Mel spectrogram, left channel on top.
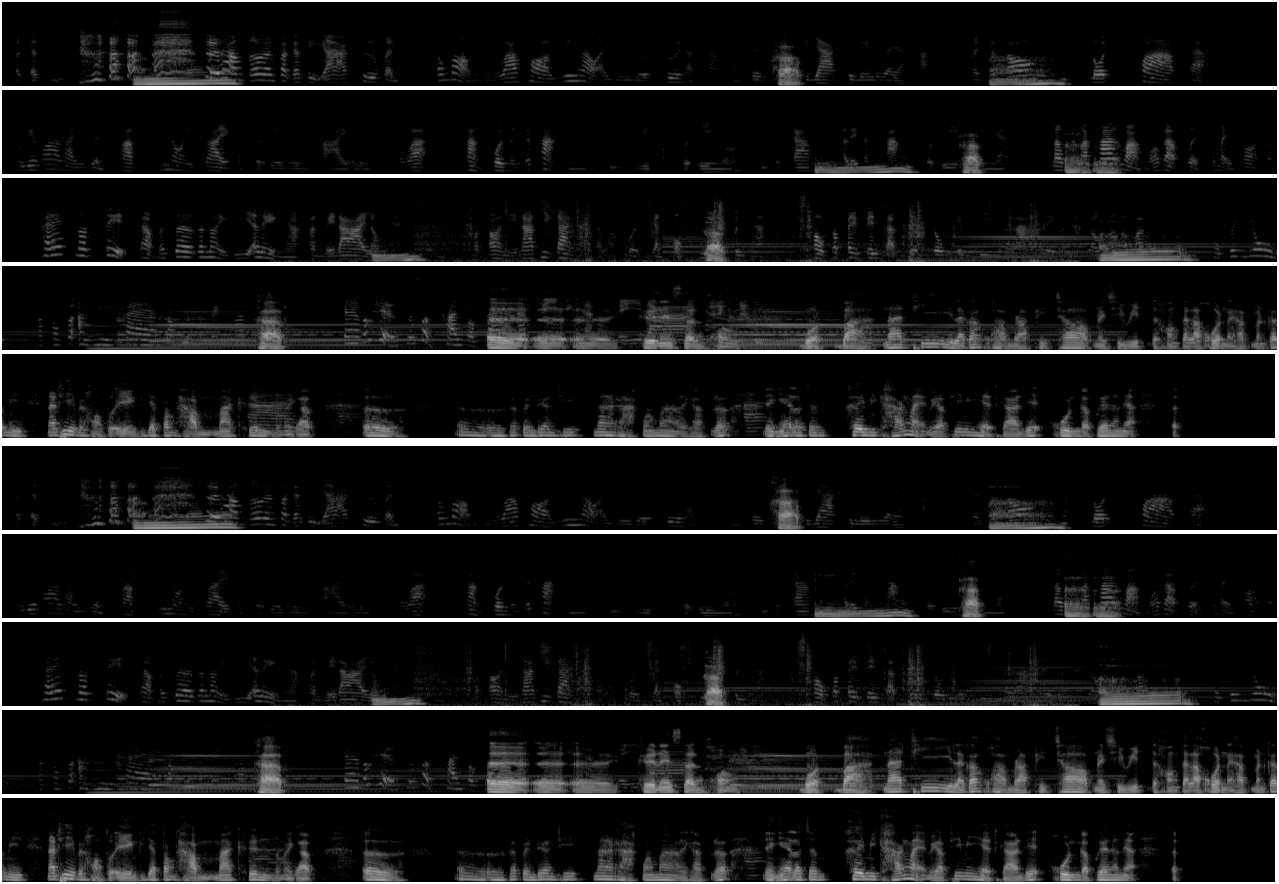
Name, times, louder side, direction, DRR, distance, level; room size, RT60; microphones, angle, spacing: voice 1, 0.0-4.0 4.3-9.3 9.7-10.6 10.9-11.1 11.4-12.1 12.9-17.0 17.4-20.2 20.7-22.8 23.2-25.3 25.9-33.1 33.6-36.9 37.6-40.0 40.3-41.1 41.7-45.9 53.4-54.1 54.3-54.7 58.4-59.0, left 4 dB, 50° left, 0.6 m, -52 dB
voice 2, 1.3-2.3 7.7-8.0 9.9-10.6 20.9-21.8 22.3-22.5 23.4-23.8 29.2-29.7 32.5-32.7 36.5-37.4 40.8-41.1 43.1-45.6 46.2-55.0 55.5-62.7, right 2 dB, 30° right, 0.4 m, -35 dB
sound 1, 28.2-36.2, right 1 dB, 70° right, 1.1 m, -56 dB
sound 2, 32.1-49.5, left 2 dB, ahead, 1.0 m, -52 dB
2.6 x 2.1 x 2.7 m
head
